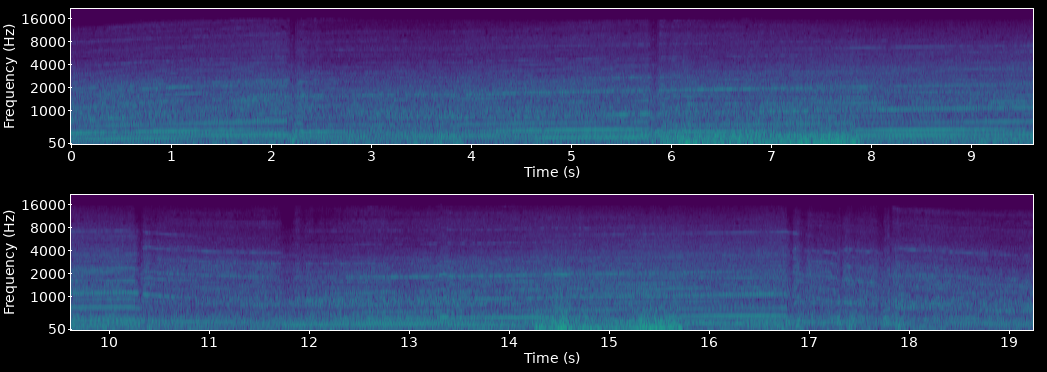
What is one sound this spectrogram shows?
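A racing car engine revs high and drops sharply with each gear change.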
